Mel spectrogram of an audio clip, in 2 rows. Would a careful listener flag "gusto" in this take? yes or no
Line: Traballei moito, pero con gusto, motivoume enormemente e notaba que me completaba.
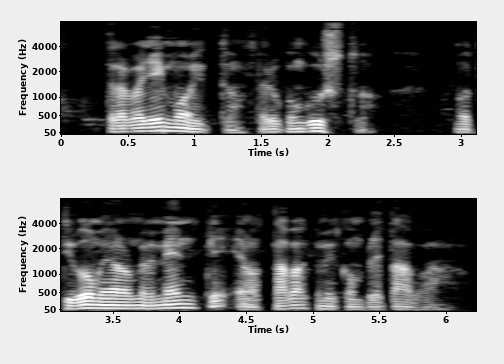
no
